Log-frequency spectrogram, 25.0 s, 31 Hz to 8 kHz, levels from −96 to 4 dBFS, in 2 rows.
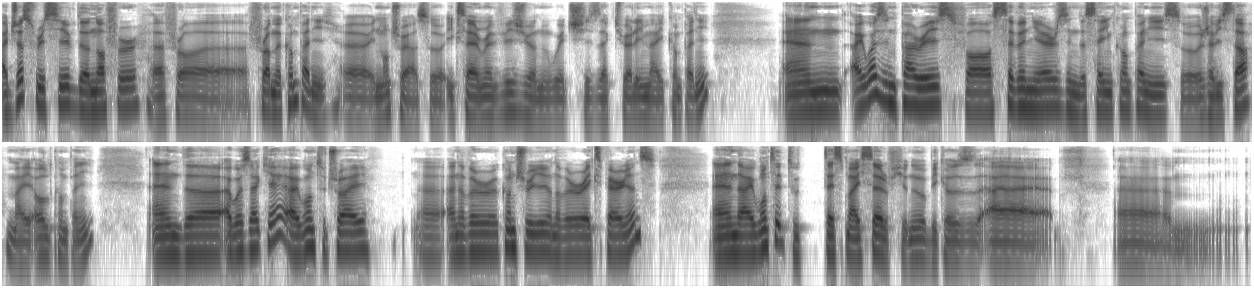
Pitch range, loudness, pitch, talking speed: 100-125 Hz, -22 LUFS, 115 Hz, 155 wpm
